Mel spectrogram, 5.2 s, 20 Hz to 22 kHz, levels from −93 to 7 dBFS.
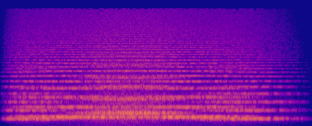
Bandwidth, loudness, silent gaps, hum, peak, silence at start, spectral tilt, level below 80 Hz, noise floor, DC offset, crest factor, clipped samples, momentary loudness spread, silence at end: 17 kHz; -34 LUFS; none; none; -20 dBFS; 0.05 s; -2 dB/octave; -78 dBFS; -56 dBFS; under 0.1%; 14 dB; under 0.1%; 9 LU; 0.25 s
